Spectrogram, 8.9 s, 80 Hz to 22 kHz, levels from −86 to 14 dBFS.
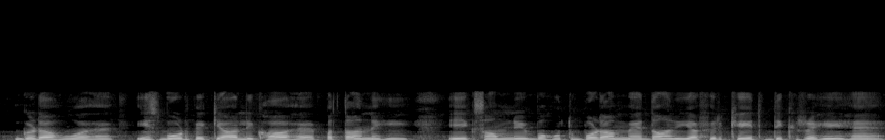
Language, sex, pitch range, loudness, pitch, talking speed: Maithili, female, 180-200 Hz, -24 LUFS, 190 Hz, 150 wpm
